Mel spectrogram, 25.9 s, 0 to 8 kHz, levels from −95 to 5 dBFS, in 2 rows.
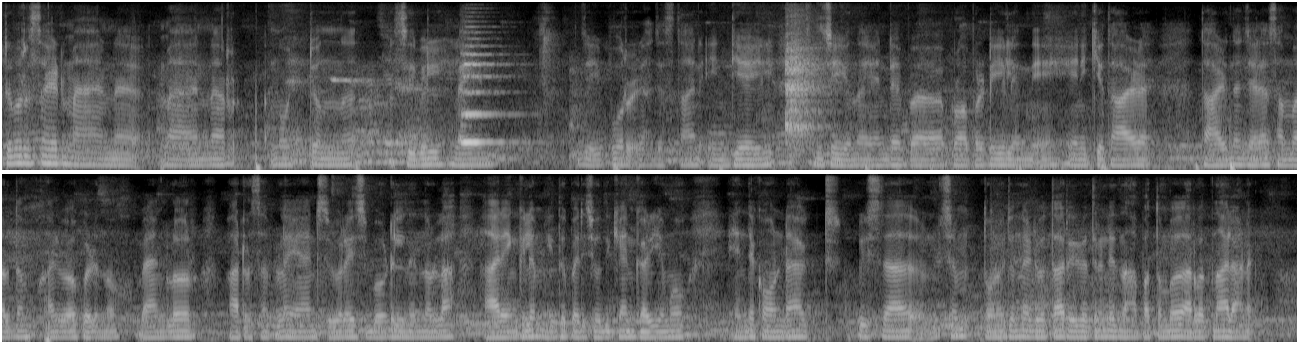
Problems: low volume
